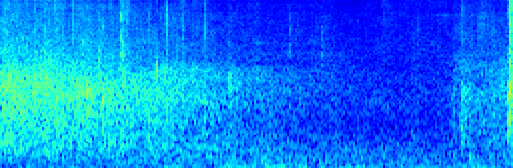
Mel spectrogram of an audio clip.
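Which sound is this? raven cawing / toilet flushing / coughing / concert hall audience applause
concert hall audience applause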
